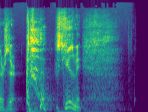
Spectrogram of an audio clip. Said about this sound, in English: Sorry about that. I don't know where that cough came from. Kind of came out of nowhere.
